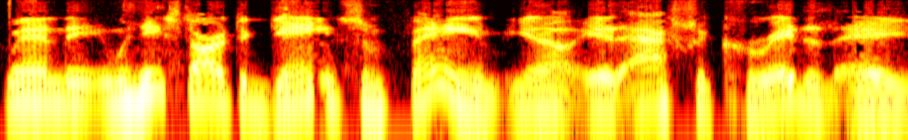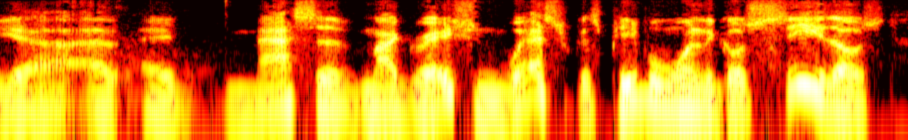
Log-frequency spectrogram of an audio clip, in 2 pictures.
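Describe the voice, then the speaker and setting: A man speaking as a podcast co-host in a casual art history discussion, haltingly searching for words. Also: mid-range voice, lively intonation, pushed and bright, breathy edge.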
